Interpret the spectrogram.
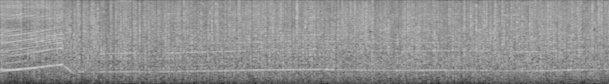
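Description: Dune buggy's air-cooled Volkswagen flat-four engine pulling up in pitch, then dropping sharply under a second in as it shifts up, and running at a steady pitch after that. Heavy wind and road noise fill the open cab.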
